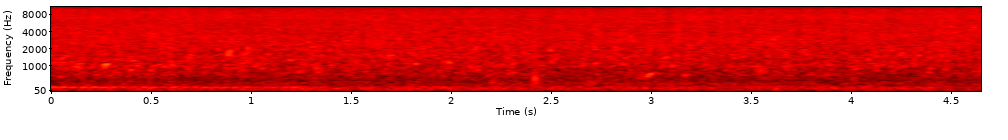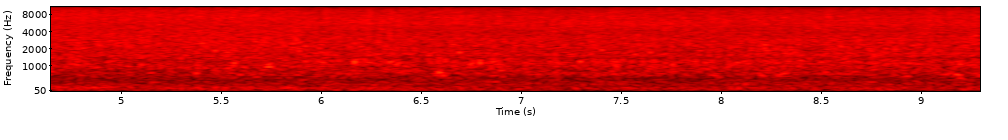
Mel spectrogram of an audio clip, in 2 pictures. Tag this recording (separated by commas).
outside, rural or natural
